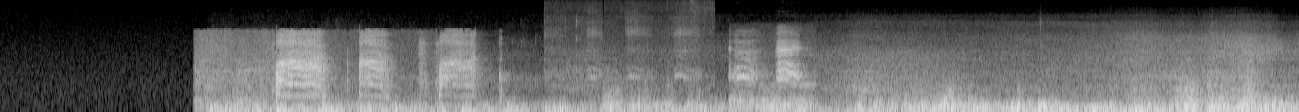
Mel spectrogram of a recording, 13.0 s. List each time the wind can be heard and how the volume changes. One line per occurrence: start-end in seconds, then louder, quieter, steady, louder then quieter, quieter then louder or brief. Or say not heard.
2.0-12.9 louder.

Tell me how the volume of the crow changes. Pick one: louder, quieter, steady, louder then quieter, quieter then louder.
quieter then louder.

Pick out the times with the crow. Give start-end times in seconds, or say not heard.
1.9-8.2.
